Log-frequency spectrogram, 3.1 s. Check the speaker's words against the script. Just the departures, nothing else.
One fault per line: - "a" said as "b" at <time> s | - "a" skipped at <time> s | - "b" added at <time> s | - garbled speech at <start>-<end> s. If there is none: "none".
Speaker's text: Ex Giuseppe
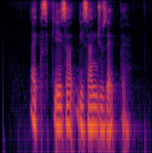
- "chiesa di San" added at 1.0 s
